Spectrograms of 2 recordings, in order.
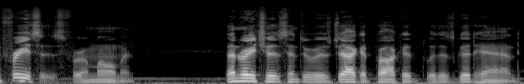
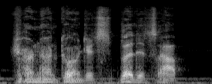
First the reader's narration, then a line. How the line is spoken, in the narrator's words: she growls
